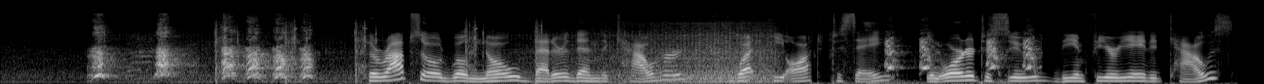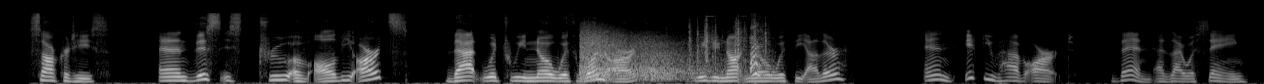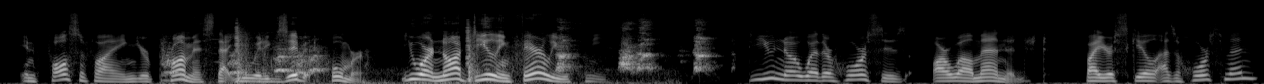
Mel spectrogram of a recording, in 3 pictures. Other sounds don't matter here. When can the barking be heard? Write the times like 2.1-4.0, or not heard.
0.8-3.1, 8.8-10.4, 19.5-20.4, 26.9-28.6, 30.8-32.6.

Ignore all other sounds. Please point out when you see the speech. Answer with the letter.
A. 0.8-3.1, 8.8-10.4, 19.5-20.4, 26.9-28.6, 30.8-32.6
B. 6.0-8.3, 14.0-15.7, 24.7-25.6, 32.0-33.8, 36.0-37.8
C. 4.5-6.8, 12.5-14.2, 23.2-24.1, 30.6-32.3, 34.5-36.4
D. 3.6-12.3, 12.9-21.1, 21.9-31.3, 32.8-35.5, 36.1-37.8
D.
